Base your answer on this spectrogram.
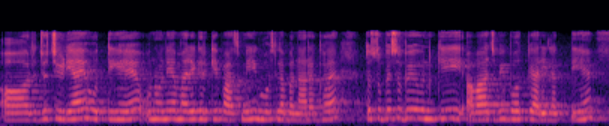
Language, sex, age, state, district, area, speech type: Hindi, female, 60+, Rajasthan, Jaipur, urban, spontaneous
